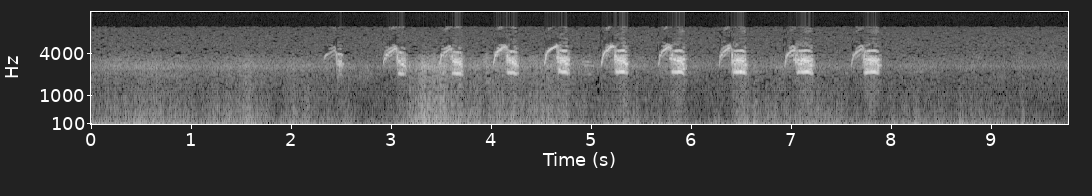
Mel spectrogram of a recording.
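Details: At a red-tailed hawk nest at Cornell on 06.05.2021, afternoon: a run of about ten short, high, sharply inflected notes, roughly two a second, over strong wind rumble.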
